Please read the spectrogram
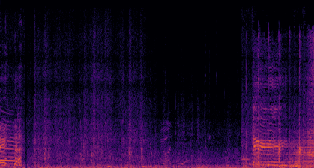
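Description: A drawn-out shouted call trails off in the first half-second, followed by a few seconds of low, even outdoor rumble with no clear source. Pop music with singing starts about five seconds in.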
